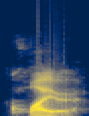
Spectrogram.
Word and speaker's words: choir: CH makes a qu sound in choir.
